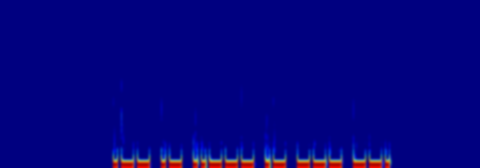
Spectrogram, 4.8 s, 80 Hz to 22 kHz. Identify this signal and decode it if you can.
Morse code, heard as a keyed tone, about 30 wpm, 700 Hz. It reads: WA2AOG
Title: Call Signs Repeated 2x - 30wpm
